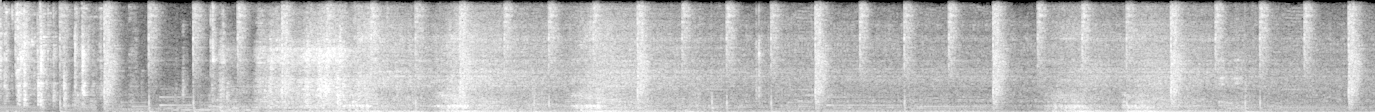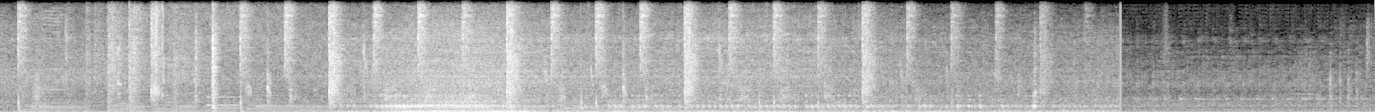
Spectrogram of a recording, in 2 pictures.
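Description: A classic Mini Cooper drives along with a steady engine drone, rising and falling with gear changes and revs, close and loud inside the car, with faint clicks over the top.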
